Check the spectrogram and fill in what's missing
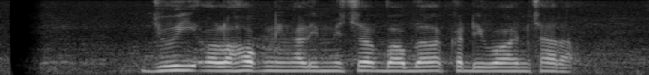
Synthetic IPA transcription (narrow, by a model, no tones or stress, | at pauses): d͡ʒuiɔlɔɦɔk̚niŋalimit͡ʃəlbabalkərdiwawaɲt͡ʃaɾa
